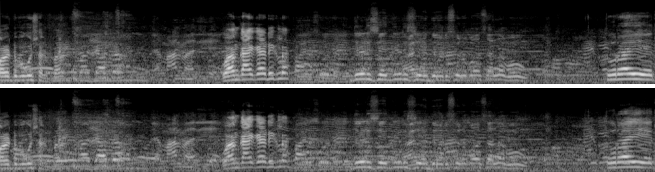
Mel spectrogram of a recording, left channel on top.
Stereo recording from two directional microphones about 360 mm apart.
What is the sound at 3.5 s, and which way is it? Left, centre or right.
Speech, left.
